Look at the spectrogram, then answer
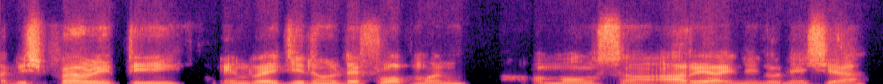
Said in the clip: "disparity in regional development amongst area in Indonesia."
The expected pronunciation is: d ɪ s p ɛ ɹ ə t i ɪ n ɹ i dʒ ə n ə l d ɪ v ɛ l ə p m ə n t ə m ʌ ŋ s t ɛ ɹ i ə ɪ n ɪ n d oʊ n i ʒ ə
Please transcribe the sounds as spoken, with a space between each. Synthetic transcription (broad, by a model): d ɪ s p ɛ ɹ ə t i ɪ n ɹ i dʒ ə n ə l d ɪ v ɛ l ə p m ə n ə m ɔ ŋ s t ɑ ɹ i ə ɪ n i n d oʊ n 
